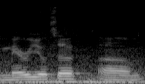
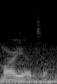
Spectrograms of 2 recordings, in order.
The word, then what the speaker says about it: Mariota: I think it's been said over the years like Mariota, which is incorrect, and it's pronounced Mariota.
